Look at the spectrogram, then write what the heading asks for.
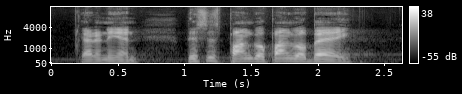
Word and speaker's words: Pago Pago: i said no no no brother that's called pago pago yeah we were both wrong um but i was i was less wrong so there's that it's pronounced pongo pango when there's a g they they add an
